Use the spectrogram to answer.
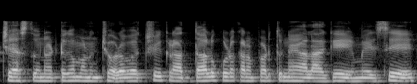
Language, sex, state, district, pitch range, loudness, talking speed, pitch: Telugu, female, Andhra Pradesh, Guntur, 160-170 Hz, -18 LUFS, 160 wpm, 170 Hz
